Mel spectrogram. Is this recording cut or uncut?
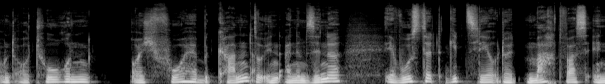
cut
